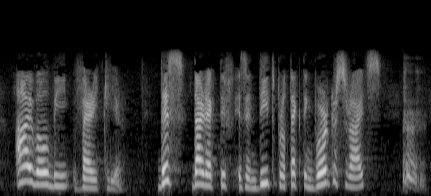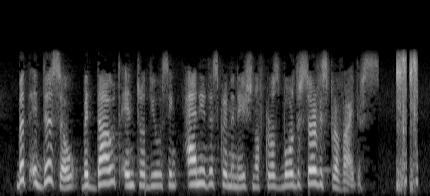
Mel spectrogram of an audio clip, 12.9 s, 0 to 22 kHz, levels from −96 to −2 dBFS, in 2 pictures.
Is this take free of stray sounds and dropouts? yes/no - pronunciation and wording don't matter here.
no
